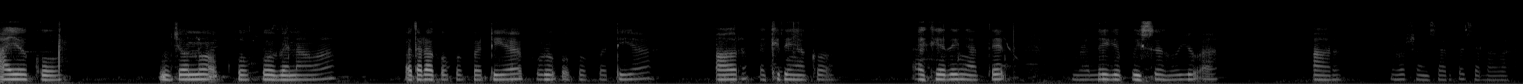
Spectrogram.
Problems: none marked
